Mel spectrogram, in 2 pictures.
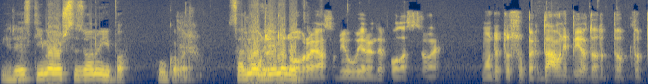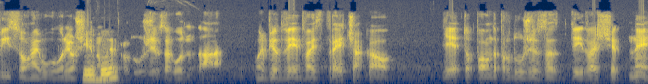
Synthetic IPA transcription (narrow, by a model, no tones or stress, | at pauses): iɾest̪imajo̞ʃsezo̞ːnuipo | uɡo̰ʋo̰ɾ | sad̪mojeʋɾjeːmed̪obɾojaːsambiouʋjeɾend̪ajepolˠasezoːne | mond̪ajet̪oːsupeɾd̪ao̞njebio̞d̪aod̪opiːsaoonaːjuɡo̞ʋoɾjo̞ʃjɦnm̩epɾod̪uʒiozaɡo̞d̪inud̪a̰ːna̰ | onjebio̞d̪ʋed̪ʋaːest̪ːɾet͡ɕakao | ʎet̪o̞pao̞nd̪apɾod̪uʒiozad̪ved̪ʋaːd̪eset̪ne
